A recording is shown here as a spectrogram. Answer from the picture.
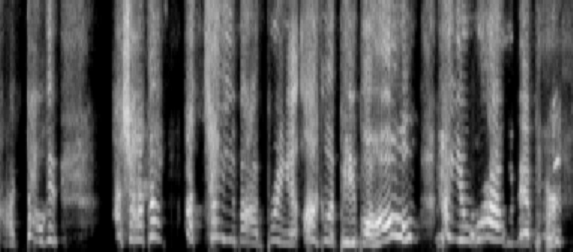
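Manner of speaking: high, loud, fast mock scold through laughter; hammed-up dad fussing at his daughter; dad's mock scolding. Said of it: "And he was like".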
